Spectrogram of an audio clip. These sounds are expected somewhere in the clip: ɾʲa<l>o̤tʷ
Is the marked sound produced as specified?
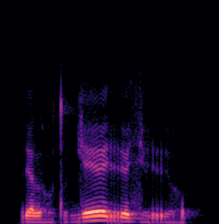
yes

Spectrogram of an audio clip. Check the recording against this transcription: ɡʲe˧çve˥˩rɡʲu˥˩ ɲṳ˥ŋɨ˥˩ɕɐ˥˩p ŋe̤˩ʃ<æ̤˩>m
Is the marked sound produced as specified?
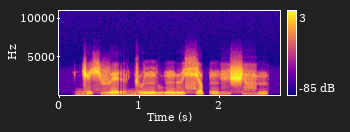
no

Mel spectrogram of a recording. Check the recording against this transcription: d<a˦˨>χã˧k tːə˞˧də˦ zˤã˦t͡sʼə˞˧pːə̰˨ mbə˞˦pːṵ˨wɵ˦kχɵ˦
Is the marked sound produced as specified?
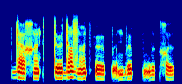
yes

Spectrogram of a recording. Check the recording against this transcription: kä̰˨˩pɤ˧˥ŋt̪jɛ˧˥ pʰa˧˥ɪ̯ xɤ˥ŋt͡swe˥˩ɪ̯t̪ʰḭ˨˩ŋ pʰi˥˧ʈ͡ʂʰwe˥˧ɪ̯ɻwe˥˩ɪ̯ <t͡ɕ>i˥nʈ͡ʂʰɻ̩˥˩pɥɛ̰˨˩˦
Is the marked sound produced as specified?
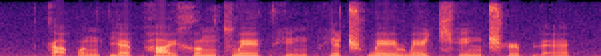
no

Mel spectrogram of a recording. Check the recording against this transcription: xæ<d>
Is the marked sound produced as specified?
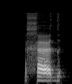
yes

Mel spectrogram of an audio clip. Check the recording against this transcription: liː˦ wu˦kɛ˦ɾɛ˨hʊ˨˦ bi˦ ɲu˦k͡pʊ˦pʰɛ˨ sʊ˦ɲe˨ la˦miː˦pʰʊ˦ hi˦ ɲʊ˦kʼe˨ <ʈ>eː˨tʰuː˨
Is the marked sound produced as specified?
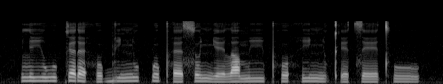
no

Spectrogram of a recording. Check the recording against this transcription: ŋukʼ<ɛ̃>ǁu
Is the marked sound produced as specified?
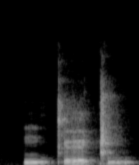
no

